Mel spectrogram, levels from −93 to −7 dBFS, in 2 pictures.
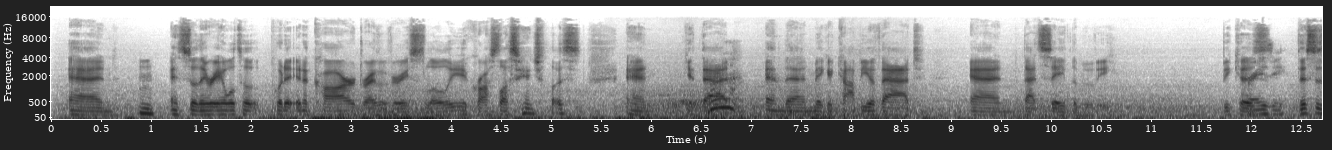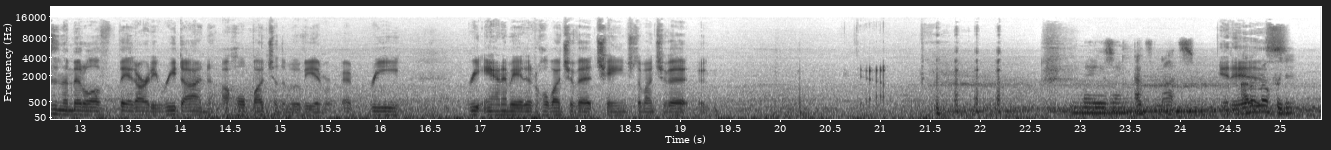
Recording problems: wind in the background; loud; throughout; 8 dB below the speech

